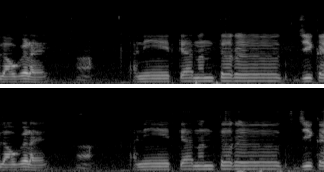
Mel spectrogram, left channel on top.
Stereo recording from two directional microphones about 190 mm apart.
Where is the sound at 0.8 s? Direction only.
20° right (ahead or behind).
